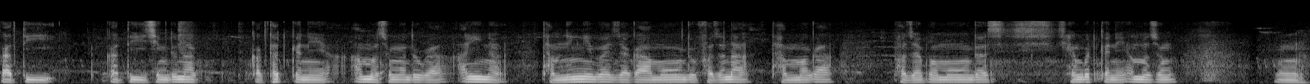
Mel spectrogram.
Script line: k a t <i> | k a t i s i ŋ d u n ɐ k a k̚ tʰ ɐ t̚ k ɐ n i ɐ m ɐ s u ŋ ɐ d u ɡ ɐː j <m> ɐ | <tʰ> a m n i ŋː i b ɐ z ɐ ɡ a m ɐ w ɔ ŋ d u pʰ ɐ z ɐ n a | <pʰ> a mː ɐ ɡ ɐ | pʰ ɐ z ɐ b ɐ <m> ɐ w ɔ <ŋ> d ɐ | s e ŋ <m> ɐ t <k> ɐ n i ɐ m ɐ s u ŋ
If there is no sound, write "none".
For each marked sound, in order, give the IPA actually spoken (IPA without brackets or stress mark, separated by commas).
i, n, tʰ, tʰ, m, ŋ, b, k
